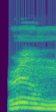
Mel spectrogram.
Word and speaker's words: Bruttenholm: The scene that has stuck with me is this moment in Hellboy where Trevor Bruttenholm, the professor... – Pronounced Broom.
